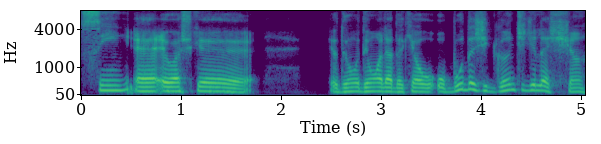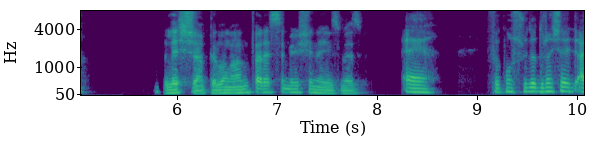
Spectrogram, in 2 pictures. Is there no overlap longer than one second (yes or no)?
yes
